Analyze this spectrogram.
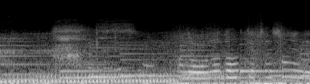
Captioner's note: Sigh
